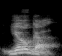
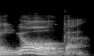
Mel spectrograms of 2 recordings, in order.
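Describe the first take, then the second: First: The o vowel is held short. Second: The o vowel is held long. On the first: "When the English speakers say it" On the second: "when the Indians say it, ... that O is a long vowel sound"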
